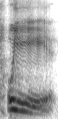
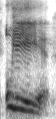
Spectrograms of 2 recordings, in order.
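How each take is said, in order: First: Said in the usual way. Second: Loud, high, breezy brush-off yeahs; doctor impression. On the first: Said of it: "exactly what he did". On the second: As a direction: mimic the doctor's careless cover-up, louder and higher. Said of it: "I love doing this 'cause exactly what he did".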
